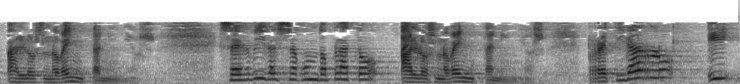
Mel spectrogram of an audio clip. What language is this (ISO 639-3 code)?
spa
